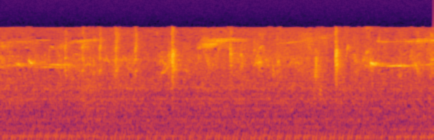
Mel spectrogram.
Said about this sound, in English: And the birds.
